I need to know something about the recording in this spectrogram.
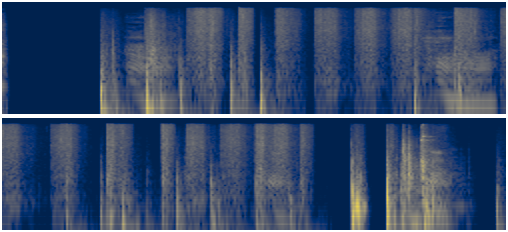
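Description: Footsteps tread quickly over wood and stone.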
